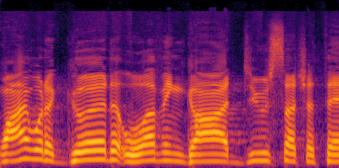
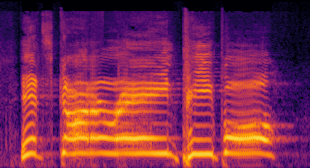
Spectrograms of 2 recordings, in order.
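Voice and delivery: put-on very high, stretched-out, drawn-out shout; 13 semitones higher, 4 dB louder than usual. Retelling how Dave suddenly yelled for all the campers to hear: retelling Dave's yell. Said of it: "Dave just yells".

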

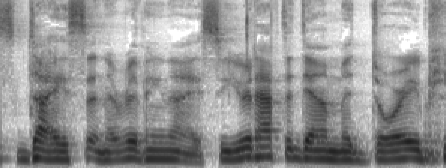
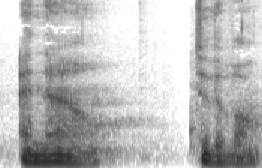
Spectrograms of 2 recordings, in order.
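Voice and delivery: very low, deep voice, right up on the mic; 8 semitones lower, 4 dB quieter than usual. Showing how to introduce the vault segment: deep voice, close to the mic. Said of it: "you just have to really get close and say".

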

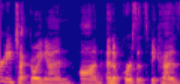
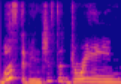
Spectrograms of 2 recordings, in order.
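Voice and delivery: put-on, close-enough Brooklyn accent with raised pitch; 5 semitones higher, 3 dB quieter than usual. Quoting a character's lines before commenting on the accent; Brooklyn accent. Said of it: "she says it in a Brooklyn accent".

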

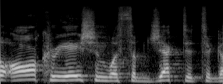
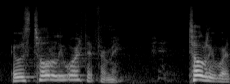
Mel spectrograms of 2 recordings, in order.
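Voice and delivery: soft, tearful speech, crying through the words; 7 dB quieter than usual. A husband describing his wife's reaction to his planned surprise, crying while speaking. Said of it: "Why am I crying?".

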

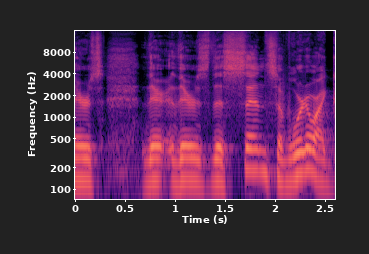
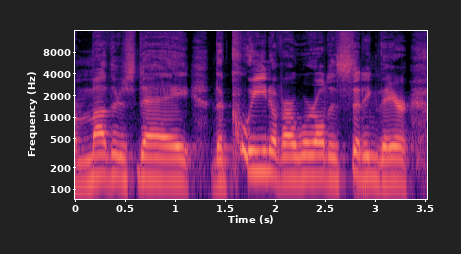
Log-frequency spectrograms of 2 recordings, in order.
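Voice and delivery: ordinary talk

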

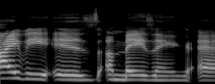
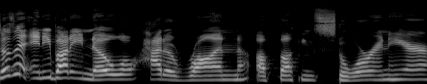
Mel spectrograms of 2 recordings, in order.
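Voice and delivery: normal talking voice

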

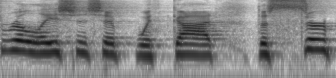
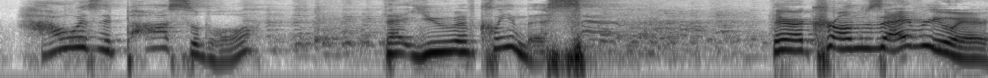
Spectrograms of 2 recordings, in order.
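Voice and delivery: put-on gentlest, unsmiling voice; 2 semitones higher than usual. Speaker quotes their partner inspecting the swept kitchen floor, mimicking her gentlest, smileless voice. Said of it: "in her most gentlest, smileless voice".

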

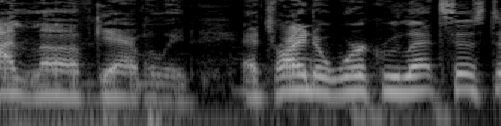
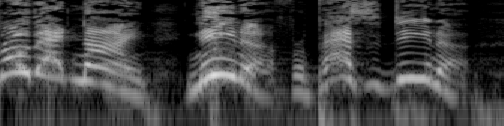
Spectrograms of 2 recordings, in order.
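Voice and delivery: imitated loud shouting, higher and louder; 9 semitones higher, 9 dB louder than usual. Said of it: "yelling and screaming at the craps table".

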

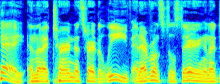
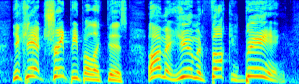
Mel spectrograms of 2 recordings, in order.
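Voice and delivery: put-on furious yell, higher pitch; 12 semitones higher than usual. Retelling shouting at a man in front of everyone at a party: retelling a furious shout. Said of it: "and I just shout".

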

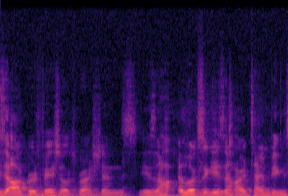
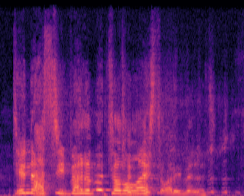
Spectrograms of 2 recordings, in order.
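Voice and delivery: very loud, very high-pitched shouting; 10 semitones higher, 11 dB louder than usual. Asked to read a message the way it was typed, shouting in all caps. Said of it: "It's all caps".

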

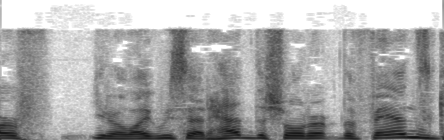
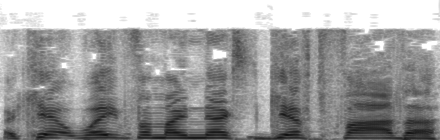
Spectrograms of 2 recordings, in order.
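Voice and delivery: put-on Boston accent. Recapping a wrestling vignette, Taskmaster talks to Father in his Boston accent. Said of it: "With his Boston accent".

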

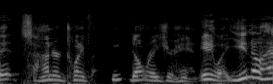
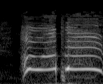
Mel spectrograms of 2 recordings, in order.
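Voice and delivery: very high, loud squeaky shout; 11 dB louder than usual. Reading the Goliath story, imagining Goliath shouting in a Mickey Mouse voice. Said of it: "If he's got this Mickey Mouse voice".

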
